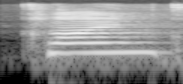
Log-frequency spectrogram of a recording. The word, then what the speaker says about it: climb: 실제로 아예 안 나는 게 여기 존재하잖아요. 무음인 것들. climb, comb, thumb, bum. 이거는 아예 안 나는 거예요.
